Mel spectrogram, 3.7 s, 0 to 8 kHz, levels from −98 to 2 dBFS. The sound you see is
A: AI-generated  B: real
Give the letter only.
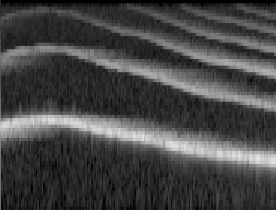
B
